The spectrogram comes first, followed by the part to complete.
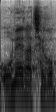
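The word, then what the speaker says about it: ω: 오메가세제곱은 1이고이 w 아니고 오메가라고 읽어야 돼. 오메가 그리스 문자야.음 음 뭐 오메가제곱 + 오메가 + 1은 0이다.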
